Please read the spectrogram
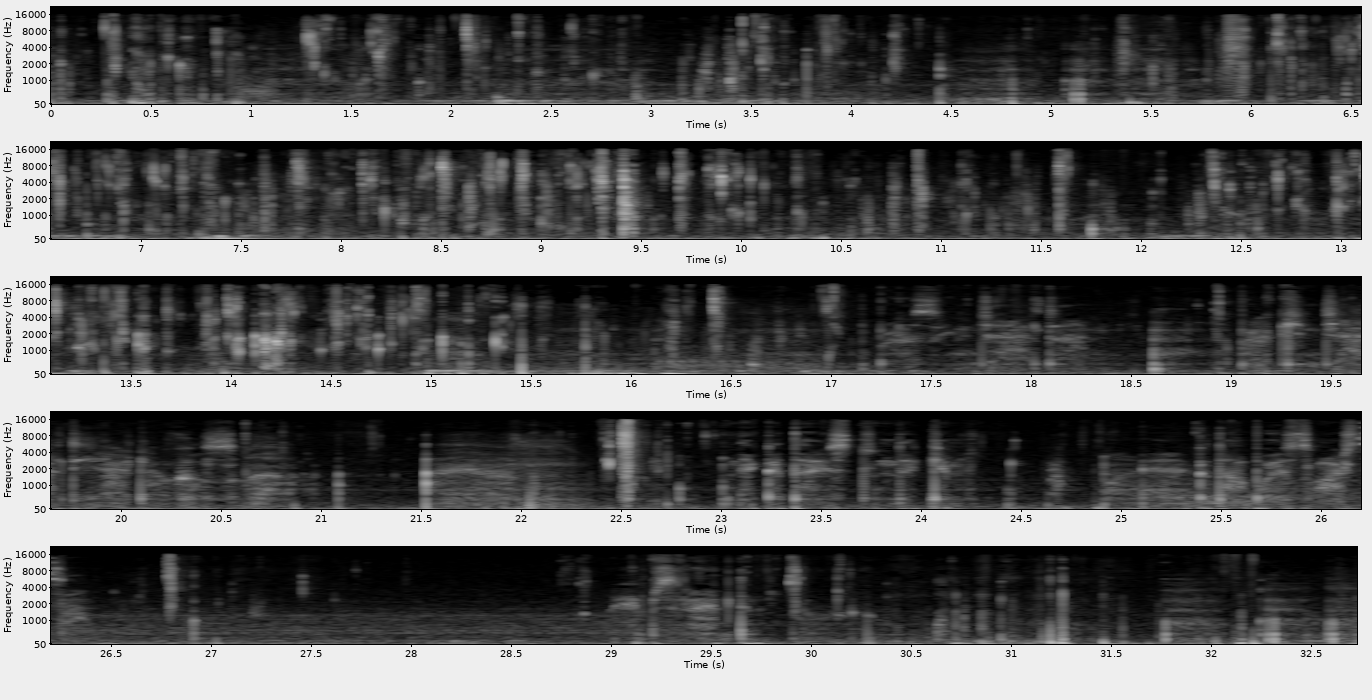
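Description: Close-miked wet mouth sounds from licking and sucking a striped candy cane held against the lips: a dense, irregular run of sticky tongue and lip clicks and smacks.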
